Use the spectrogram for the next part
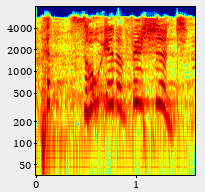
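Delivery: high-pitched mock protest; exasperated guy. Guy looks at twelve separate roses, high exasperated protest. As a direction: object in a pained, high voice.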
